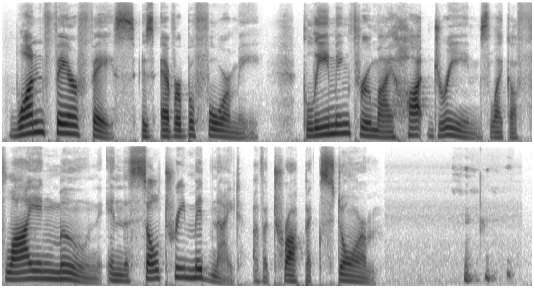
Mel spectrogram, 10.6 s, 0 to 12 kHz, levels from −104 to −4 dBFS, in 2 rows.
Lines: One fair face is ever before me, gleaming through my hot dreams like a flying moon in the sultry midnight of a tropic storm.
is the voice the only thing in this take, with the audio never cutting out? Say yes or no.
no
